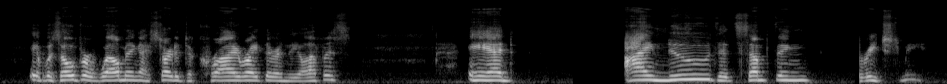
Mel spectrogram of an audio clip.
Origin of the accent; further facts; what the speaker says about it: Nebraska, United States; And I was from the Midwest, Nebraska.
